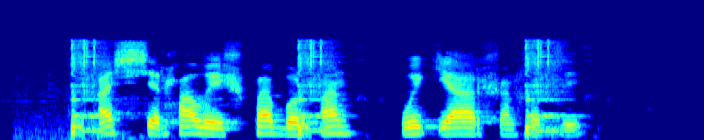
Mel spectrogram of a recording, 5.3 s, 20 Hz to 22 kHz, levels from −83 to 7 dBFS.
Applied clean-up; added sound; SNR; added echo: classical method Wiener filter.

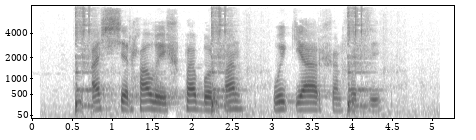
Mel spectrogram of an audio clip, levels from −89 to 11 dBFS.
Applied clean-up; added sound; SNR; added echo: none; Fart; 10 dB; none.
